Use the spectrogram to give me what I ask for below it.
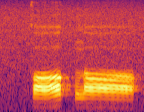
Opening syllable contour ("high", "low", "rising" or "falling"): rising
